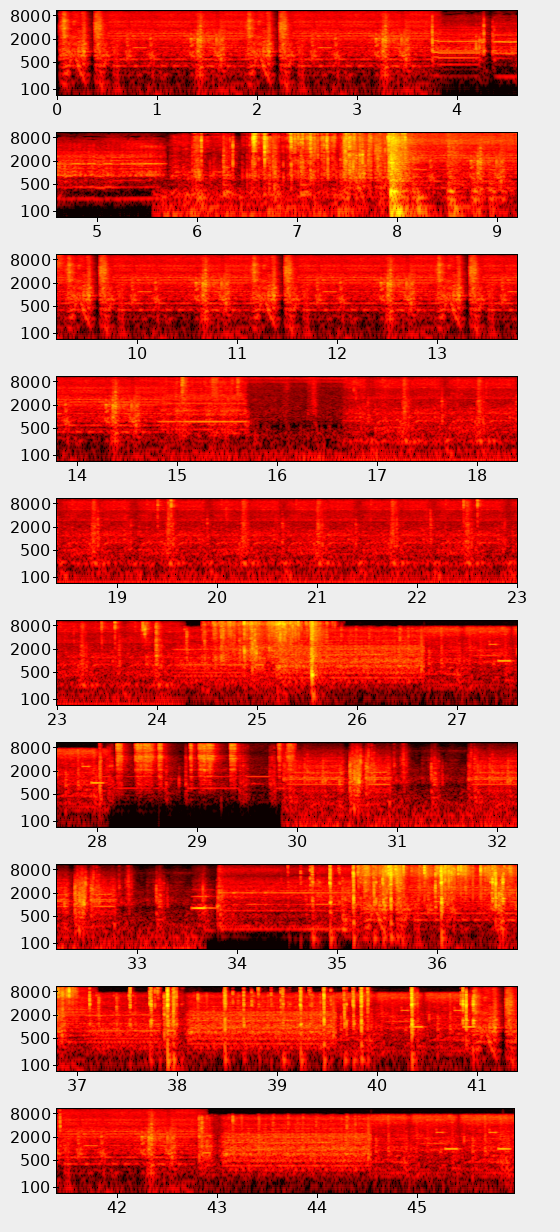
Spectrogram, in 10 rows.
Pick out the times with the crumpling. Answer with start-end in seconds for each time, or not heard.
6.0-8.2, 24.4-25.8, 35.2-37.0.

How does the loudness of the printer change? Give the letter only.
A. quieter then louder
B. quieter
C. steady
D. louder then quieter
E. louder
C.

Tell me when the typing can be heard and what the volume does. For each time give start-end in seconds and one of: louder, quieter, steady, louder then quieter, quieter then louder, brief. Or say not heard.
34.5-41.5 steady.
